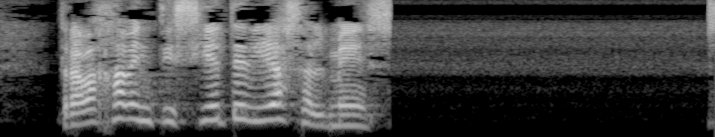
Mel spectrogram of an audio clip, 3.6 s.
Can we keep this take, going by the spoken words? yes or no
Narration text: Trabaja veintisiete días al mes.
yes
